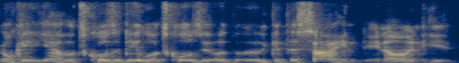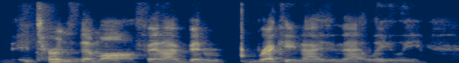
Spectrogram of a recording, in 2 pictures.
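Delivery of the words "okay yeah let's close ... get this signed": put-on eager, keyed-up excitement with pitched-up, swinging pitch. Retelling own eager push to close a deal on a phone call: imitating own excited voice. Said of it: "excitement in my voice".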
